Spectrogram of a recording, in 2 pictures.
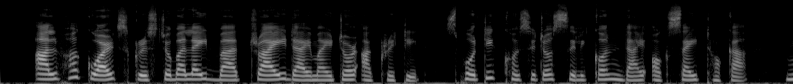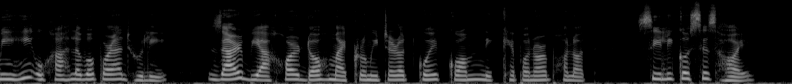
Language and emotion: Assamese, neutral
